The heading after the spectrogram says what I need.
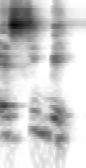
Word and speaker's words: Esigbe: He said the spelling is called SC, not be Esige, Esigbe. ESIGB, not be SCG. Esigbe, now be the correct pronunciation.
